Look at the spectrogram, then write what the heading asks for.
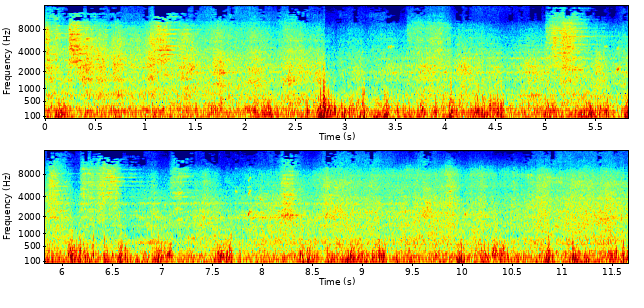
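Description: Covered hopper cars of a freight grain train rolling past close by: a steady rumble of wheels on rail, broken by repeated clicks and knocks from the wheels and trucks, with brief high squealing about five seconds in.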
